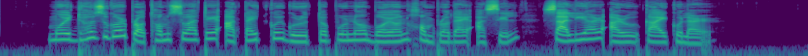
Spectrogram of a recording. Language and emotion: Assamese, neutral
